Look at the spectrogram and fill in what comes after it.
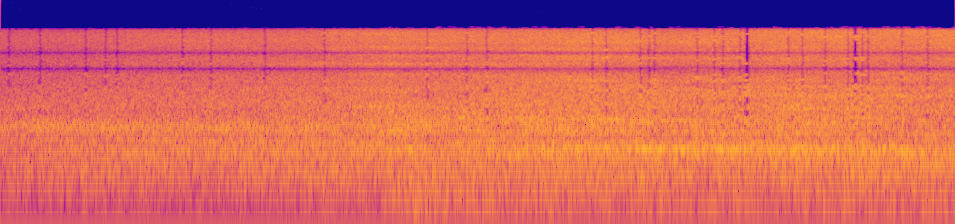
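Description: Orange JR Osaka Loop Line electric commuter train running alongside the platform. Its wheel and running noise grows steadily louder as the cars come alongside, with a few faint clicks in the second half.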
